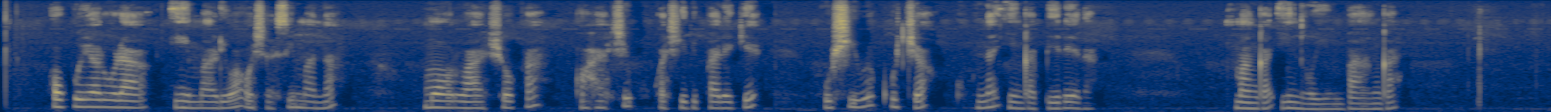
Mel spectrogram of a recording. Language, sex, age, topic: Oshiwambo, female, 25-35, finance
